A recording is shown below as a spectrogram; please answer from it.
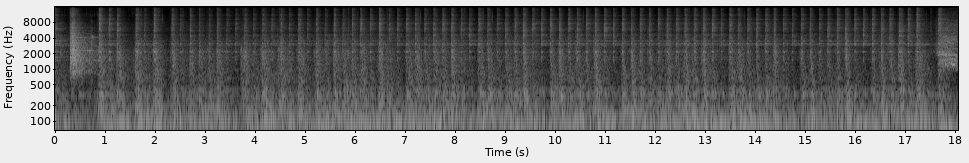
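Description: Large ensemble of taiko drums, barrel-shaped nagado-daiko and big drums on stands, struck with wooden sticks in a fast, driving, steady rhythm. Many deep, booming strokes follow one another closely.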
